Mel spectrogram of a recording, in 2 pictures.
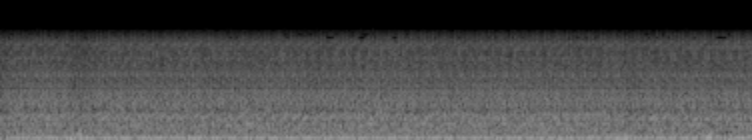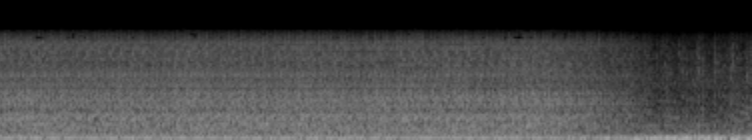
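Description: Sawmill running: a steady, dense machinery noise over a low engine drone, ending fairly abruptly near the end.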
